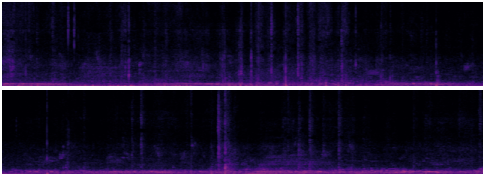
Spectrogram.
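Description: Pigeons at a home pigeon show near Sargodha coo softly and continuously under a dense, rumbling background, with someone talking intermittently throughout.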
